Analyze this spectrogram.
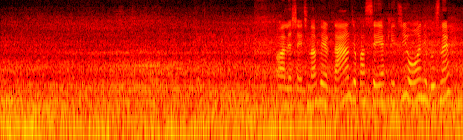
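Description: City traffic rumbles steadily in the open air.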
